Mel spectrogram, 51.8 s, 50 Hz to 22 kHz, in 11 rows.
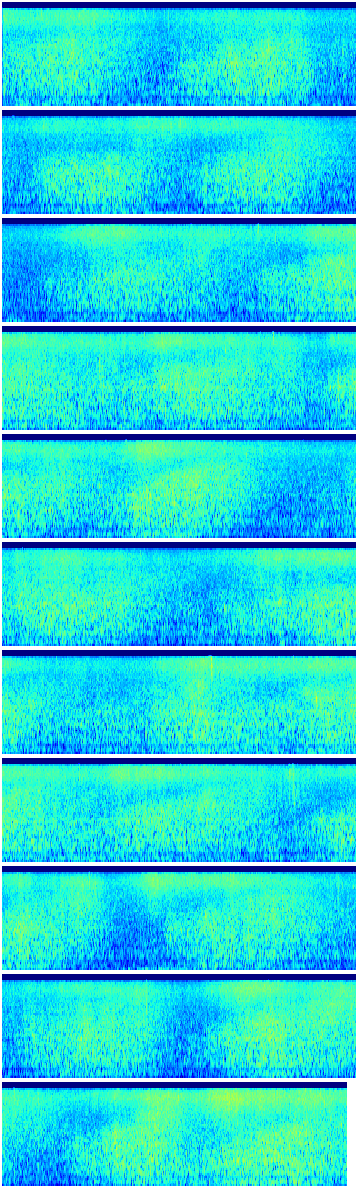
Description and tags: Waves and Bubbles recorded on the shore. recorded with Zoom H1.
